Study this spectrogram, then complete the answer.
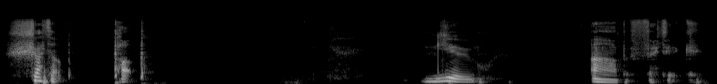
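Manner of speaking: mildly angry retort, spaced out; snapping back. A narrator's reading. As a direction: snap back with measured contempt, in pieces. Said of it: "snaps back saying".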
